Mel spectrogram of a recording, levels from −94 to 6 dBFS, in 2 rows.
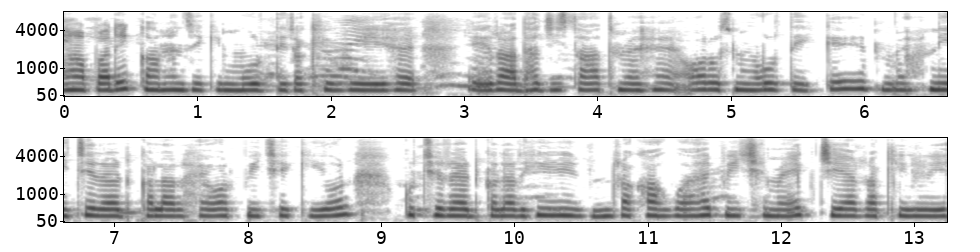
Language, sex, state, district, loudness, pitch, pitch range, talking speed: Hindi, female, Chhattisgarh, Korba, -29 LUFS, 235 Hz, 230-245 Hz, 185 wpm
